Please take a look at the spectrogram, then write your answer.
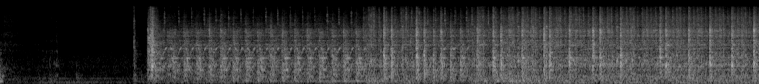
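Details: Mercedes 123 diesel "Digby", starting: barks into life then uneven, lumpy idle with irregular clattering knocks; still running rough and smoking a lot, cause not yet found, EGR valve under discussion.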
